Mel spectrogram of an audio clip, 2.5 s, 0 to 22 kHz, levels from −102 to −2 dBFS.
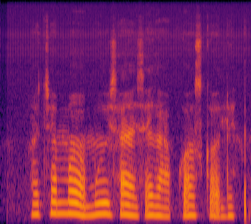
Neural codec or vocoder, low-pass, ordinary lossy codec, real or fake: none; none; none; real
